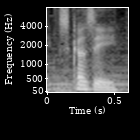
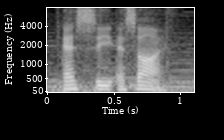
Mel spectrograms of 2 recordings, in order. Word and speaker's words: SCSI: pronunciation varies for instance with the acronym SCSI computer professionals usually say scuzzy but non Tech is meeting It For the First Time usually say SCSI so one might reasonably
